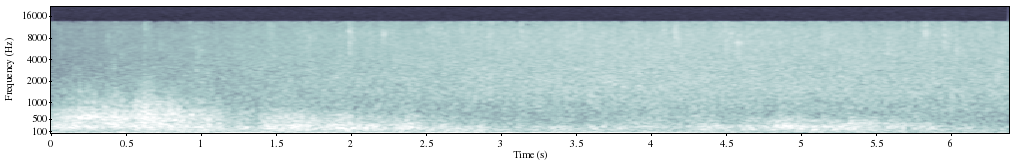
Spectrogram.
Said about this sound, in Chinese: 一天又一天，低垂的乌云从东方飞来，翻过山谷，不停地下着大雨。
